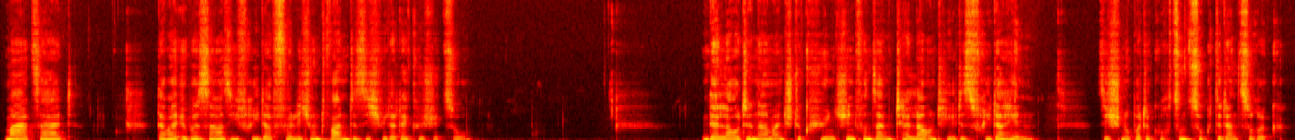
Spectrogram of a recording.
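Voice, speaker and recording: A woman reading a story aloud in a calm, even narrating voice. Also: mid-range voice.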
